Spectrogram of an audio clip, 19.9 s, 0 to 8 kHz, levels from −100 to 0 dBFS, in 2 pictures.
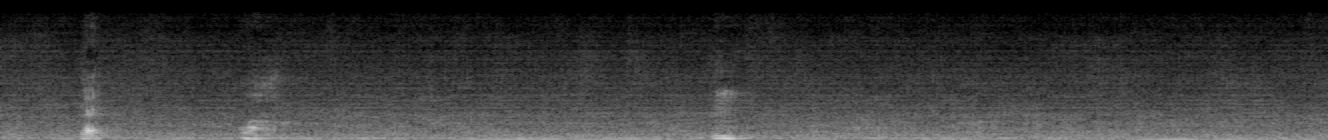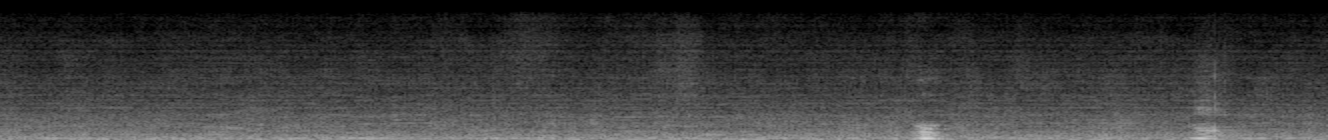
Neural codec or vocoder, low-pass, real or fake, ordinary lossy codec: codec, 44.1 kHz, 2.6 kbps, SNAC; 7.2 kHz; fake; none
